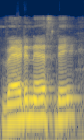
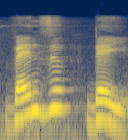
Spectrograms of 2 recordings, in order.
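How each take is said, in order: First: It is said in three syllables, with the d. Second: It is said in two syllables, without the d. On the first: The speaker calls it wrong. "कुछ लोग इसका गलत उच्चारण करते हैं" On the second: The speaker calls it right. "इसका सही उच्चारण होता है वेंसडे"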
